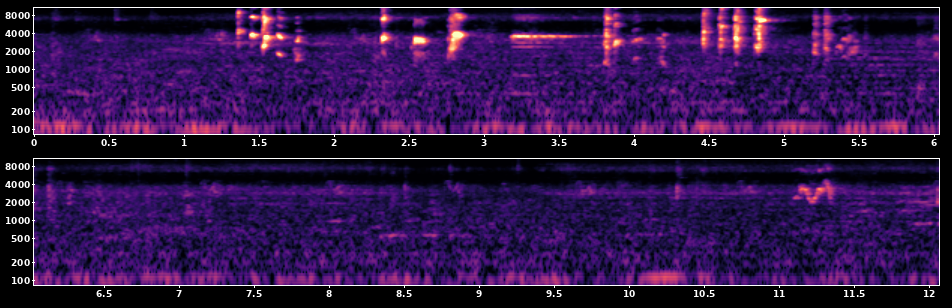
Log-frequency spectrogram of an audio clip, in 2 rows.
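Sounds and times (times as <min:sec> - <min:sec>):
bird chirping: 0:01.2 - 0:06.4.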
